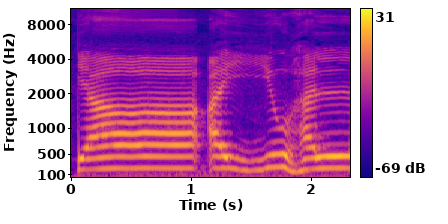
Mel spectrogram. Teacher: मद मुनफसिल हो रहा है, इसको 3 अलिफ की मिकदार पहले हम खींचेंगे, फिर हम इसको पढ़ेंगे।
